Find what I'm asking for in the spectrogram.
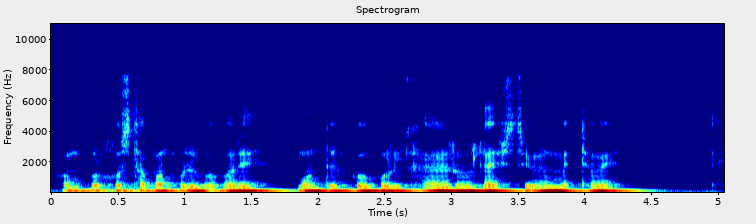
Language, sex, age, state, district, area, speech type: Assamese, male, 18-30, Assam, Udalguri, rural, spontaneous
